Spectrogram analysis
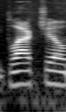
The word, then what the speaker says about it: Blackgaol: going to be the Blackgaol Knight. I believe it's pronounced much like the Everjails.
